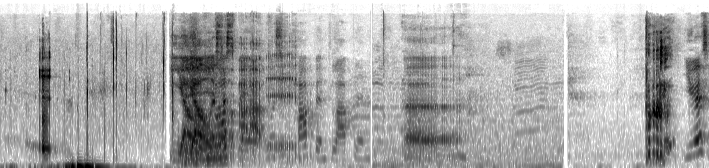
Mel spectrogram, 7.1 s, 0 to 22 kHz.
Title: 💫 Good Burping Compilation 4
